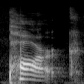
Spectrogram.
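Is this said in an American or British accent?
American. An American accent with a shorter vowel. "Em americano"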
